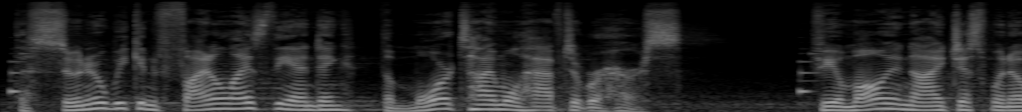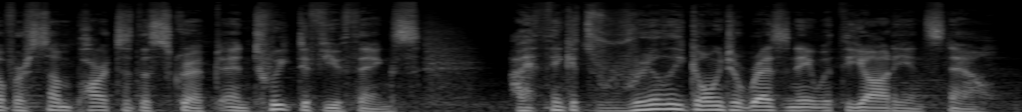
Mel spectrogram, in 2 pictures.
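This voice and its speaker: An actor voicing an earnest, articulate young troupe member in a video game. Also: male voice, mid-range voice, expressive, brisk, slight background noise, close to an everyday voice. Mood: earnest, hopeful.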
